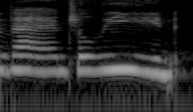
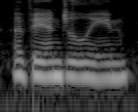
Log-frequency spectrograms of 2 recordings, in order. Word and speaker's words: Evangeline: Like, Ray's like, look at my Evangeline. I said that wrong. Evangeline.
